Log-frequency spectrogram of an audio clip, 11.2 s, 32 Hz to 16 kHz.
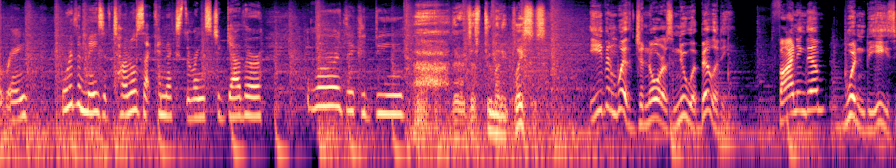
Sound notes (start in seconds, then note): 5.1 sighing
